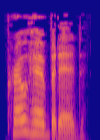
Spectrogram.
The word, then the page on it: prohibited: British English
